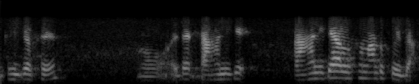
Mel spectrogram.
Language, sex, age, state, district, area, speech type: Assamese, female, 60+, Assam, Golaghat, urban, conversation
